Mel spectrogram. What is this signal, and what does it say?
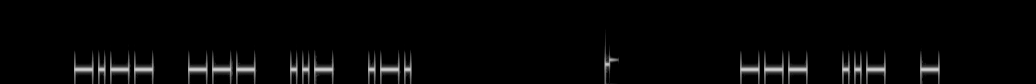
Morse code, heard as a keyed tone, about 20 wpm, spaced as for 14 wpm, 700 Hz. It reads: YOUR OUT
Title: 244 Lesson 39f - Letter z - Words 20wpm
